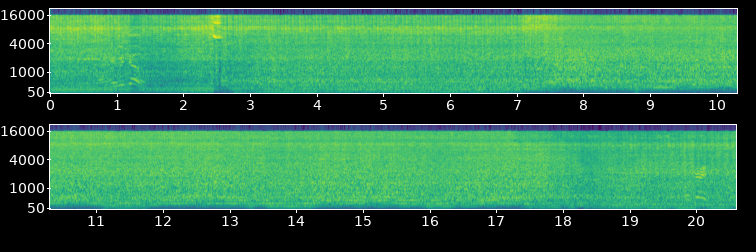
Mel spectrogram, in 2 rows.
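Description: Dixie Chopper Zee 2 riding mower engine running steadily and loud close by, choke on with the brake set, its low drone shifting pitch a few times, with a person talking over it.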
